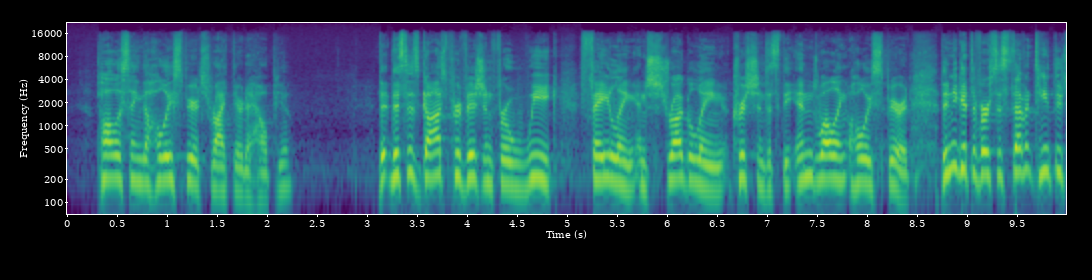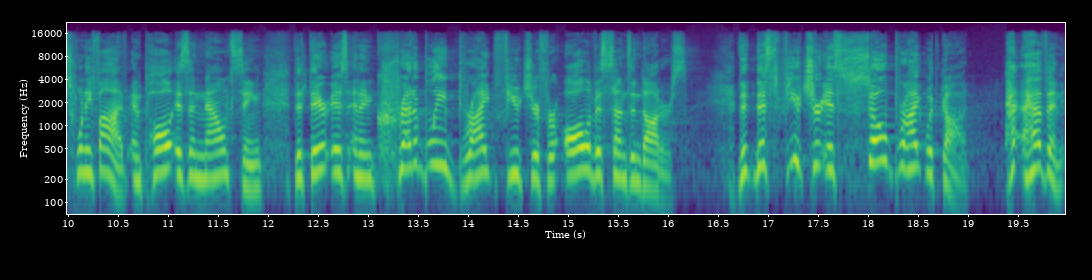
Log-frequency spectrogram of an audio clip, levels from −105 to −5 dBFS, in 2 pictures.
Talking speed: 185 wpm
